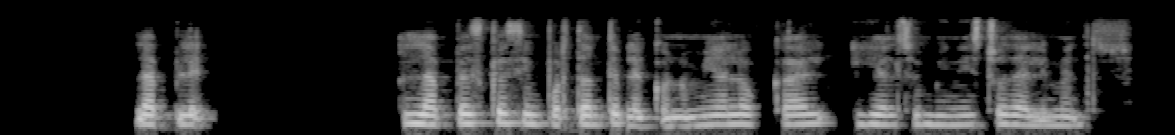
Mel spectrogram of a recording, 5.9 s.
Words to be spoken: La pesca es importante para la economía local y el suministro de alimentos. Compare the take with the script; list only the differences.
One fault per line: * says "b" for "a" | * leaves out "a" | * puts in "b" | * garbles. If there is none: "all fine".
* leaves out "para"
